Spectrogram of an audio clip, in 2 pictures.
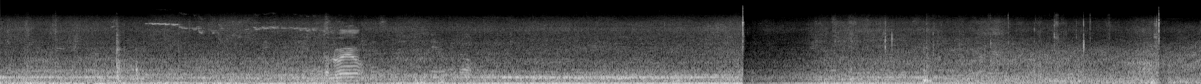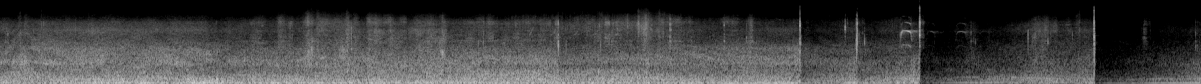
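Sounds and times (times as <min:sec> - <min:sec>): coach engine hum and rumble: 0:00.0 - 0:24.0.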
